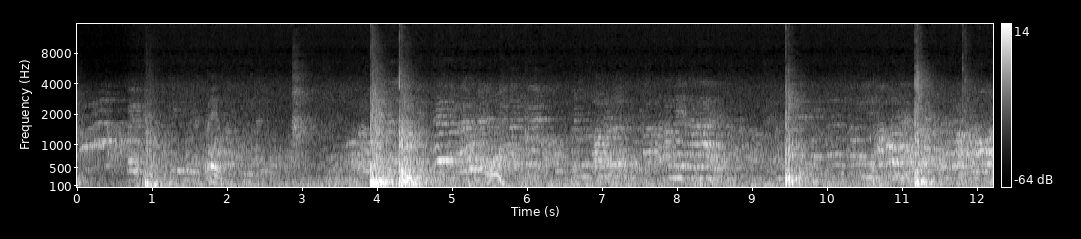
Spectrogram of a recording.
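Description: Hands smack a volleyball.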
